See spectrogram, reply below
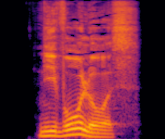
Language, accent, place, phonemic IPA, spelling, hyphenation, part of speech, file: German, Germany, Berlin, /niˈvoːloːs/, niveaulos, ni‧veau‧los, adjective, De-niveaulos.ogg
- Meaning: 1. distasteful, unclassy, undignified (failing to meet even basic standards of respect) 2. lowbrow, stupid, lacking in wit, sophistication or quality (of entertainment, humor, etc.)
